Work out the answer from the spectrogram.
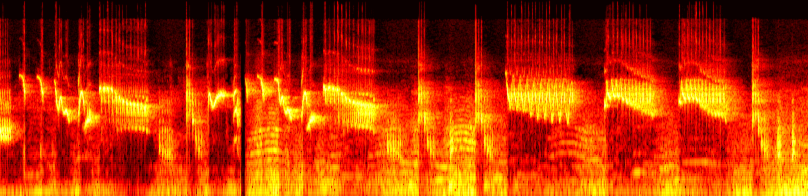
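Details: Asian pied starling song meant to lure other birds into calling: rapid sequence of slurred whistles, squeaky chirps and buzzy, grating bursts, several long harsh notes near the end, with a low background hum.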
